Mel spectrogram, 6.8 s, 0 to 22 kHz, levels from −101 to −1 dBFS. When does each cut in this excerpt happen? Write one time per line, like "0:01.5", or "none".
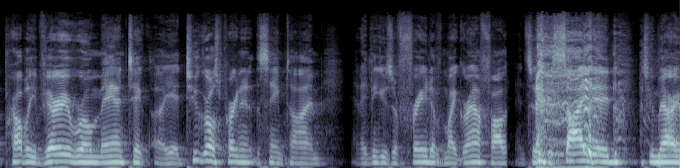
0:01.5
0:05.1

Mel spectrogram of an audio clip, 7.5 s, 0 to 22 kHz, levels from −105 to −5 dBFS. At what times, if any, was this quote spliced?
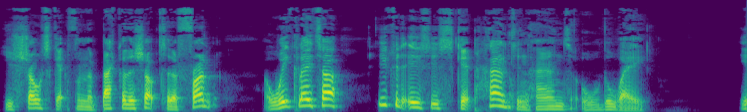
none

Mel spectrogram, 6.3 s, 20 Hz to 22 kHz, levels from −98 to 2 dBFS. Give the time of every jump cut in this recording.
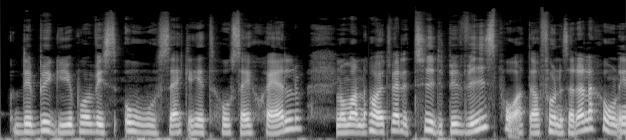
0:03.4

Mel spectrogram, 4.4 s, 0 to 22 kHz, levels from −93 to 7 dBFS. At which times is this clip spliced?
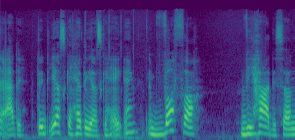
0:02.1

